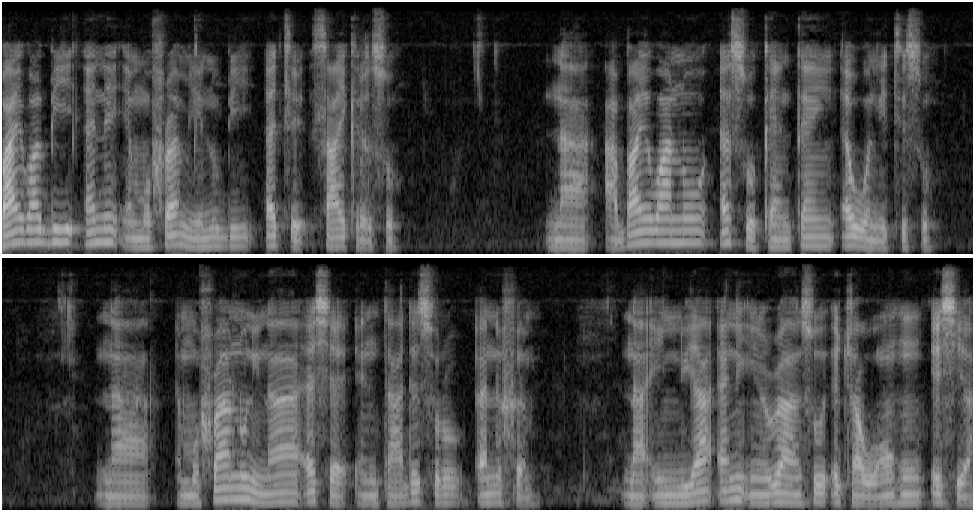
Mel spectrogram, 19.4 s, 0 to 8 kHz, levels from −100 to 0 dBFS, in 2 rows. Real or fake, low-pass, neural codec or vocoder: real; 7.2 kHz; none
